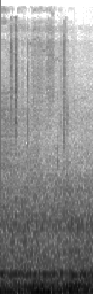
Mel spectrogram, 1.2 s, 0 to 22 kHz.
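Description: A new Tata Sierra SUV with a 1.5 L automatic engine rolls along a road, a steady low tire-and-engine rumble heard from inside the cabin.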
